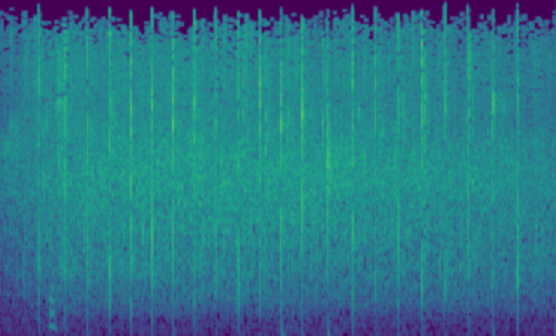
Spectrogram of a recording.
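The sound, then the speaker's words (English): Steady applause from a church audience, honoring someone for good work, fills the whole stretch, a dense wash of many hands clapping with sharp individual claps popping out in an irregular rhythm, fairly loud and unbroken, with no voices standing out. “just applause for someone who's done so at such good work”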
